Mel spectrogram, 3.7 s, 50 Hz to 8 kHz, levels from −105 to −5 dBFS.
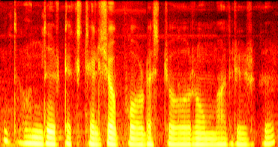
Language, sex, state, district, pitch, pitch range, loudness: Tamil, male, Tamil Nadu, Kanyakumari, 115 Hz, 110-125 Hz, -19 LUFS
